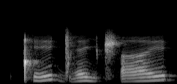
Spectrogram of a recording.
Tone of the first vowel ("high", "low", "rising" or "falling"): rising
